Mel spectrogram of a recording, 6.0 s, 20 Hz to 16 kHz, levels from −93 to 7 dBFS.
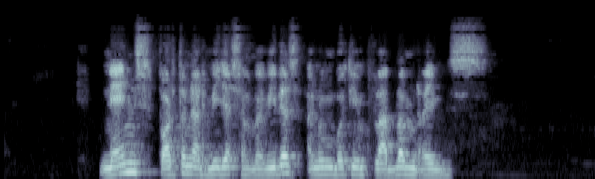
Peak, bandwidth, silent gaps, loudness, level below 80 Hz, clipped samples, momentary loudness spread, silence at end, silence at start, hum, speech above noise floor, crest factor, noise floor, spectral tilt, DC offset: -2 dBFS; 9.8 kHz; none; -19 LUFS; -70 dBFS; under 0.1%; 9 LU; 1.1 s; 1 s; none; 63 dB; 20 dB; -82 dBFS; -4 dB/octave; under 0.1%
